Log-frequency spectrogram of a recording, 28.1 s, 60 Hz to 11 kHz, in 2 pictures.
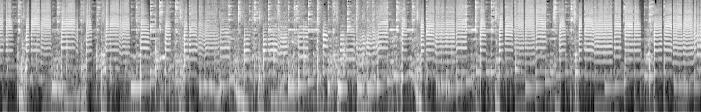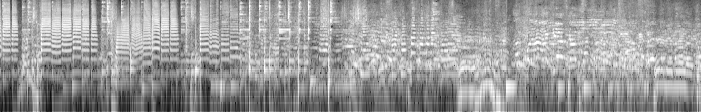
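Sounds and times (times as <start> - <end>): steady drumming: 0.0 - 21.4
trumpet melody: 0.0 - 24.1.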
